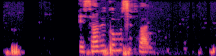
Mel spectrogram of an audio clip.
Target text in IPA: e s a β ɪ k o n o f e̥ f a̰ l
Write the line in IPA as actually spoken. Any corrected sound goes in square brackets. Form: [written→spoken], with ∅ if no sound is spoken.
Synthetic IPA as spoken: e s a β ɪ k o [n→m] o [f→s] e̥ f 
